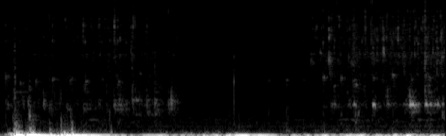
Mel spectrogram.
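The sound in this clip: Wine being poured into glasses for a small tasting, a gurgling, splashing stream of liquid that is loudest at the start and then settles into a softer trickle, with no talk over it.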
